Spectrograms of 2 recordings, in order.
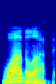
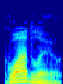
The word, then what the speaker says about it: Guadeloupe: Guadeloupe, French pronunciation, Guadeloupe, Antillean Creole, Guadeloupe, is an insular region of France located in the Leeward Islands, part of the Lesser Antilles in the Caribbean.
